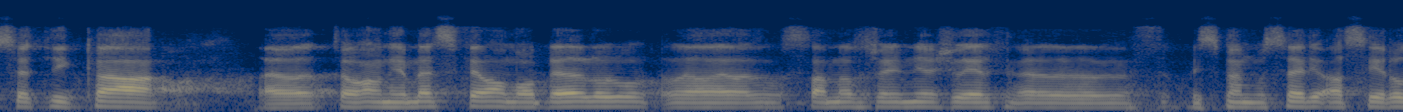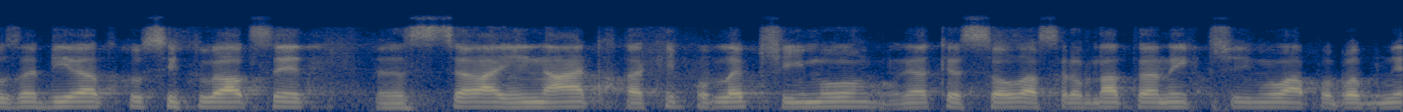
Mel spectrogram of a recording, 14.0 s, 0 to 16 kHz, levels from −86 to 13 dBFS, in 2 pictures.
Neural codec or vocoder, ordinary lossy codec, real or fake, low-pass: codec, 16 kHz, 1 kbps, FunCodec, trained on LibriTTS, 50 frames a second; Opus, 24 kbps; fake; 7.2 kHz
